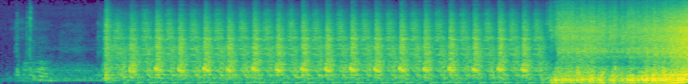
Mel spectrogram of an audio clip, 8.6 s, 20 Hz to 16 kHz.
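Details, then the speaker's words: Rebuilt 16-valve MK2 Golf GTI engine, first start after new HT leads, spark plugs and tightening leaking injectors; brief crank, catches with even regular beat, clean revs, then idles with slight exhaust smoke; normal start and revving. "done look it's idling now as it started up it's idling smoking a bit from the exhaust so if I need to tighten that up"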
